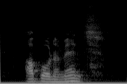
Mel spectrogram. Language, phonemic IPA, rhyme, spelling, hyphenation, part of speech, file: Dutch, /ˌɑ.bɔ.nəˈmɛnt/, -ɛnt, abonnement, abon‧ne‧ment, noun, Nl-abonnement.ogg
- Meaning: 1. subscription 2. season ticket, especially for public transport (train, bus, etc...)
